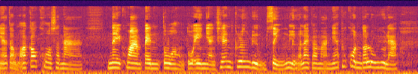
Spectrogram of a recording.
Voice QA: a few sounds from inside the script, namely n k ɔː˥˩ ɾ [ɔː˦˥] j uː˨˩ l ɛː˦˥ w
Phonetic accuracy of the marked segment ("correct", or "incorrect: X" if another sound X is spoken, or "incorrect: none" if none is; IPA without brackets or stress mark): incorrect: uː˦˥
